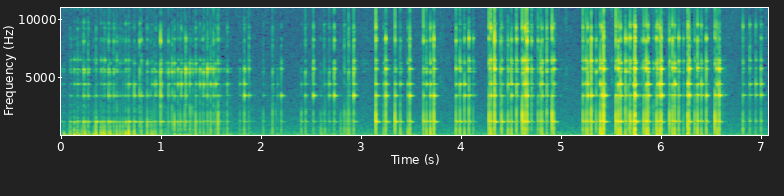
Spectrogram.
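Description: An amber glass dropper bottle with a paper label and a black dropper cap, hollow with some liquid inside, is tapped quickly with long nails. Bursts of fast, irregular clinking taps come in uneven clusters with short pauses between them. The clicks are bright and glassy, with a clear high ringing tone that dies away almost at once.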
